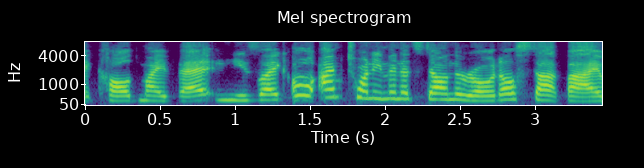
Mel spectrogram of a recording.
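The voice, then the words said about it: Slight Wisconsin accent. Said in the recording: “People in Wisconsin are so nice ... My little bit of my accent is coming out”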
